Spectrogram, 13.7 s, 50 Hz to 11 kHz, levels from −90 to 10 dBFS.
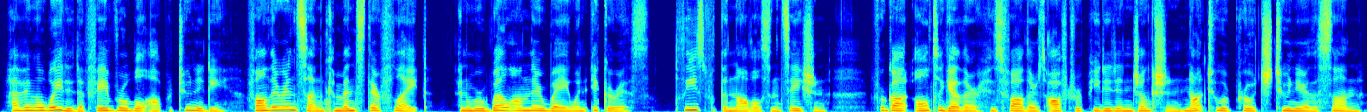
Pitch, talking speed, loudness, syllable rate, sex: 215 Hz, 165 wpm, -17 LUFS, 5.5 syllables/s, female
